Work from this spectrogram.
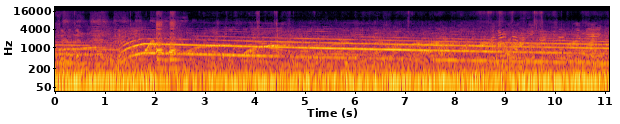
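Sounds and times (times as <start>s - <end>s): vehicle siren wailing: 0.0s - 11.0s.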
